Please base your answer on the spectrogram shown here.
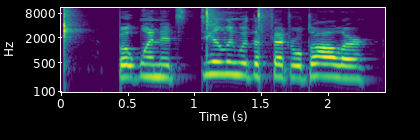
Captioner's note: smacking hand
